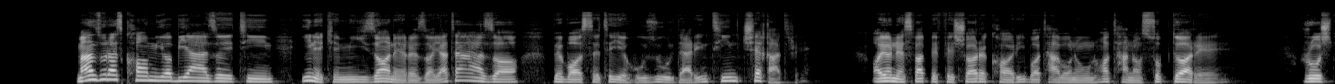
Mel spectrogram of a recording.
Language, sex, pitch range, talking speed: Persian, male, 105-150 Hz, 125 wpm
